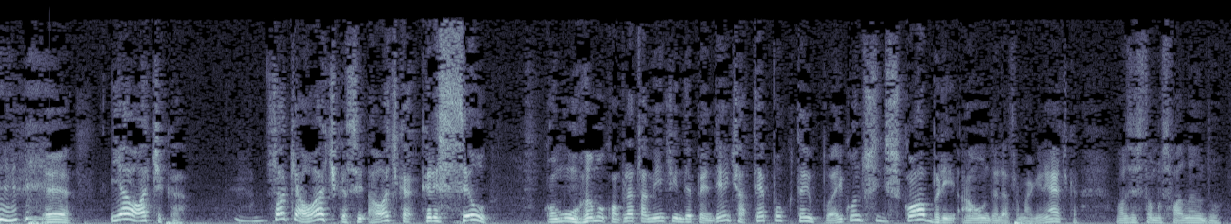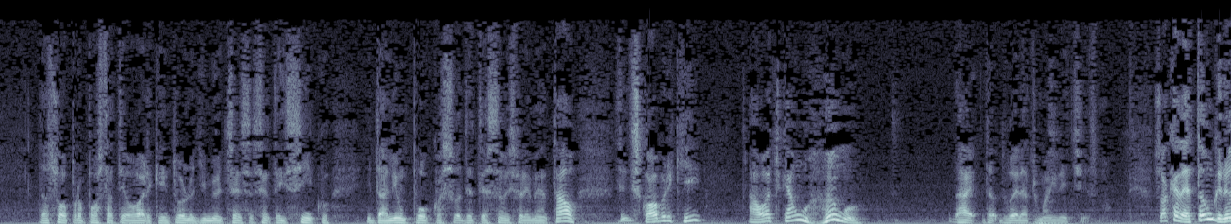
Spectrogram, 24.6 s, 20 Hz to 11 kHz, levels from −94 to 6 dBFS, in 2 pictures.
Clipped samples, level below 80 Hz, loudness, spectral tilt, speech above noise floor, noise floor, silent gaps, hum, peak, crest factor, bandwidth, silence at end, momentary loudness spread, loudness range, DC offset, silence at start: under 0.1%; -34 dBFS; -16 LUFS; -6 dB/octave; 24 dB; -40 dBFS; none; none; 0 dBFS; 16 dB; 10.5 kHz; 0 s; 13 LU; 6 LU; under 0.1%; 0 s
